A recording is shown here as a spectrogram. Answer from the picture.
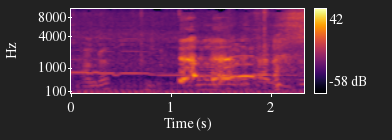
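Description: People's voices, with a sudden loud vocal outburst about a second in, over a steady low rumble.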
